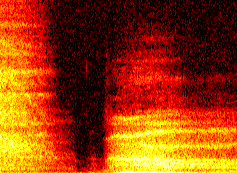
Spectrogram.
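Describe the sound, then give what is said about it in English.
A slow, relaxed breath drawn in through an open mouth with the whole body relaxed, soft and airy, followed by a fuller rushing exhale; no talking. “In through your mouth.”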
